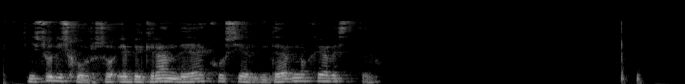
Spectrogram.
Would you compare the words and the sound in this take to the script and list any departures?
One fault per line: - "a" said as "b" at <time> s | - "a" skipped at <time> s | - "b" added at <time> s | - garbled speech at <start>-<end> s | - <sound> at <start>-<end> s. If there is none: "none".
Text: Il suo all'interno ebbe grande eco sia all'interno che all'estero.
- "all'interno" said as "discorso" at 0.5 s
